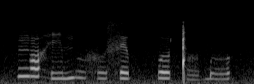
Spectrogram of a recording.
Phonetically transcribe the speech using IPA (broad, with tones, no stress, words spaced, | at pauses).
ŋɔ˦hi˨mṳ˦˨xo̤˧ sɘ˧ pːo˧ǃɔ̤˨ ɓo̤˧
